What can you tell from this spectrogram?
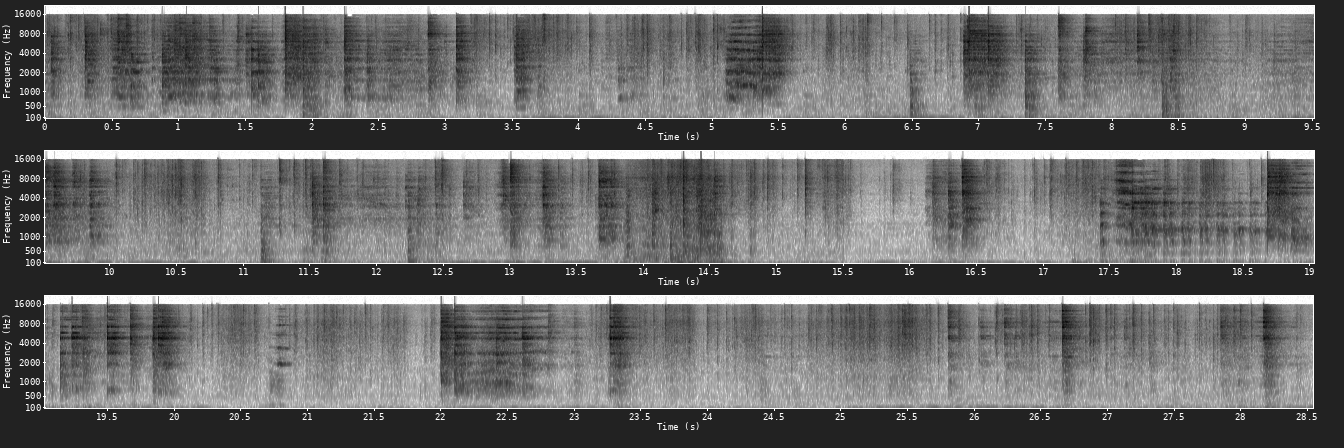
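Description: Plates, bowls and glasses clattering and clinking as they are set into a metal wire dish rack, in irregular knocks and clinks throughout.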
